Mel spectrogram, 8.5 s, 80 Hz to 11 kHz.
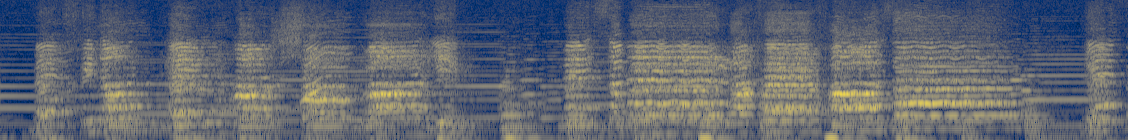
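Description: Music: a choir singing with instrumental accompaniment, from a 1965 recording of a Hebrew song.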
